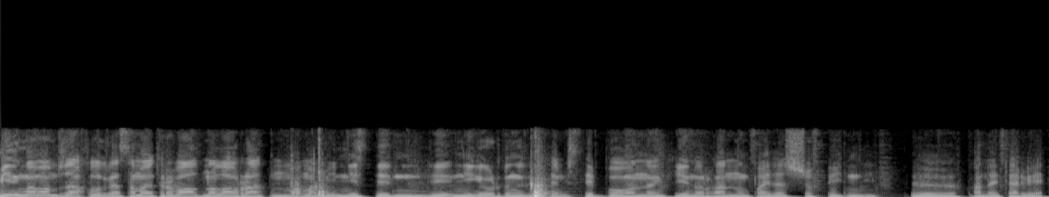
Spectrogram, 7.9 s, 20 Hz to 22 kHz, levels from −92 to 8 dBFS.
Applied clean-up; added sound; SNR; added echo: neural mask model RNNoise.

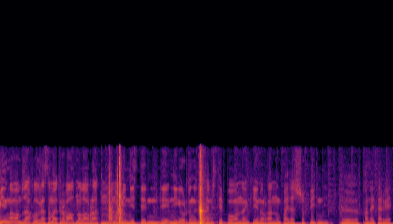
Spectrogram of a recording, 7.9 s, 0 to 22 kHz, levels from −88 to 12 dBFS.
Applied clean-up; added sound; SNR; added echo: none; Microwave oven; -3 dB; none.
